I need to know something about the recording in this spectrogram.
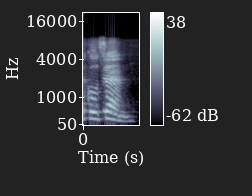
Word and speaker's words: guzheng: And then when I came here, I myself I learned another instrument, the guzheng.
